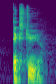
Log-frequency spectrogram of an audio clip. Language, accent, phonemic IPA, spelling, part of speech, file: French, France, /tɛk.styʁ/, texture, noun, LL-Q150 (fra)-texture.wav
- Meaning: texture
